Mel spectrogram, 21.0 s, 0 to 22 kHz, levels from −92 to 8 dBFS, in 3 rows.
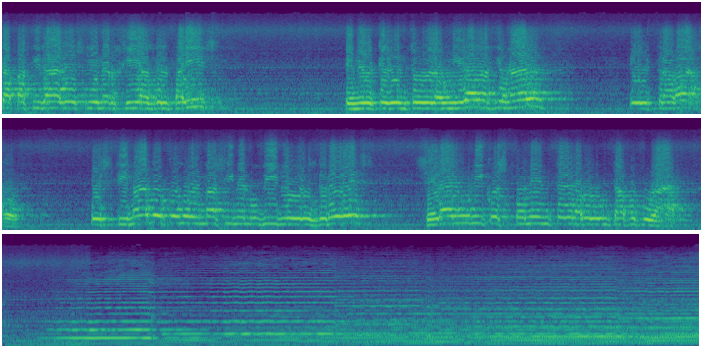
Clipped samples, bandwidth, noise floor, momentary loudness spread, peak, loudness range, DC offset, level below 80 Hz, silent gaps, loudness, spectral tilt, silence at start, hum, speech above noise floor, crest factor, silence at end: under 0.1%; 12.5 kHz; -41 dBFS; 18 LU; -4 dBFS; 11 LU; under 0.1%; -46 dBFS; none; -18 LUFS; -4.5 dB/octave; 0 s; none; 25 dB; 14 dB; 0 s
